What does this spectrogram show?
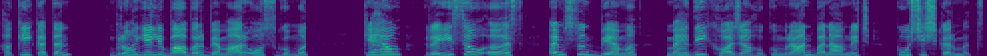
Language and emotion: Kashmiri, neutral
